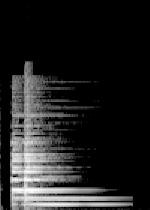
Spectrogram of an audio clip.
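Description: A bell 'ding' sound effect for a notification bell, struck twice in quick succession, then ringing on and fading out over about a second and a half.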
